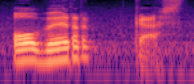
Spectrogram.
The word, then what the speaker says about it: Overcast: Overcast, así, tal cual se escribe.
